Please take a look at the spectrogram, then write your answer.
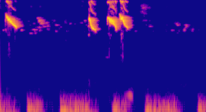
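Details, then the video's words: Oriental white-eye of the buxtomi type calling its companions, the call style known locally as ngalas: high, thin, descending whistled notes in three short bursts, over soft low thumping. "pleci buxtomi ngalas"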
